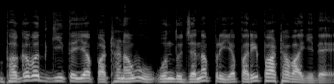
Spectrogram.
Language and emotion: Kannada, neutral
